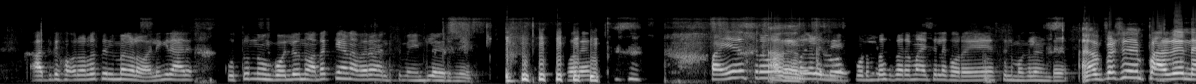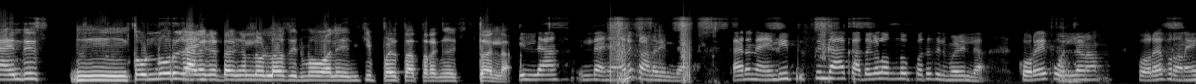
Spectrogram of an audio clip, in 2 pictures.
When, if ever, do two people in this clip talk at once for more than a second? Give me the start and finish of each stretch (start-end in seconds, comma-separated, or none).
none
